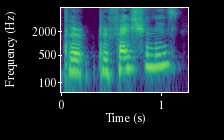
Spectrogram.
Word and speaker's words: perfectionism: you tell me the correct pronunciation of perfectionism? Yeah, so the last letters is ism. It's got a z, Think ism. so.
